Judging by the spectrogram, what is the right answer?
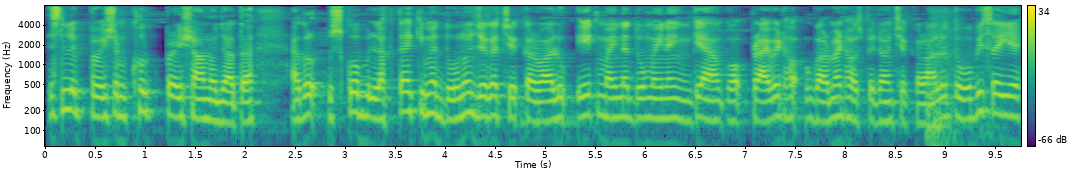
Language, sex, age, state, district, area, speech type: Hindi, male, 18-30, Uttar Pradesh, Pratapgarh, rural, spontaneous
